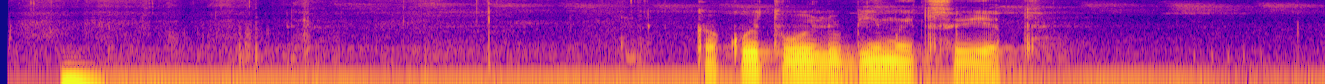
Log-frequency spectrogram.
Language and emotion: Russian, neutral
